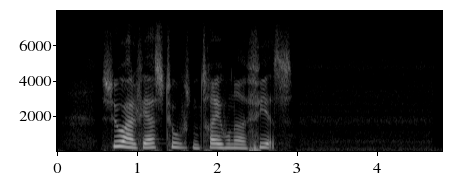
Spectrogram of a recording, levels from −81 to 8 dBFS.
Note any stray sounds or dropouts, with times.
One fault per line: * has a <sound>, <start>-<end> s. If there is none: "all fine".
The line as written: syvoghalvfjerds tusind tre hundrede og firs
all fine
